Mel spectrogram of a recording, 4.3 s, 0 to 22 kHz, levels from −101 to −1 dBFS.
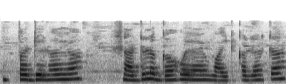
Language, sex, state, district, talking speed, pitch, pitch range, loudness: Punjabi, female, Punjab, Kapurthala, 140 wpm, 230 Hz, 215-255 Hz, -15 LUFS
